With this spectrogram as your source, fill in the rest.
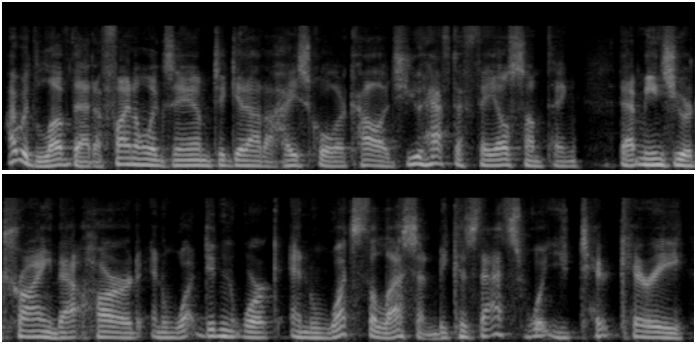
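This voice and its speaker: A man hosting a podcast interview speaks in an agreeable, upbeat way and slips in jokes. His voice sits at a middle pitch for a man. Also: brisk, hardly any pauses. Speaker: podcast host. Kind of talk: conversational interview.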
